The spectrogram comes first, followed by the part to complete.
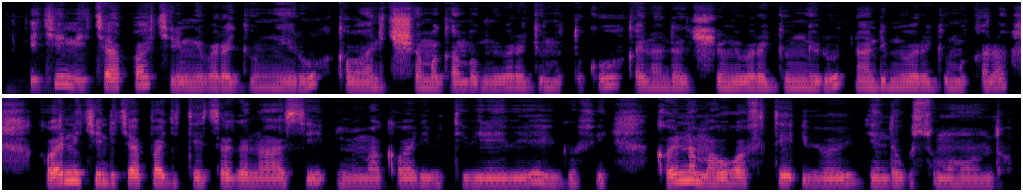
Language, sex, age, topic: Kinyarwanda, female, 18-24, health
